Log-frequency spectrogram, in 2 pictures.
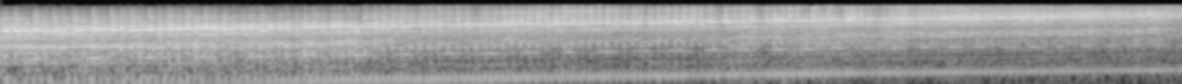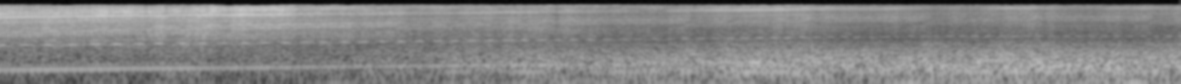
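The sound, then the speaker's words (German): Time machine sound effect starting to rotate: a loud, continuous mechanical whirring drone whose layered tones climb steadily in pitch over about twelve seconds, with no talking. “die Zeitmaschine beginnt zu rotieren.”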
